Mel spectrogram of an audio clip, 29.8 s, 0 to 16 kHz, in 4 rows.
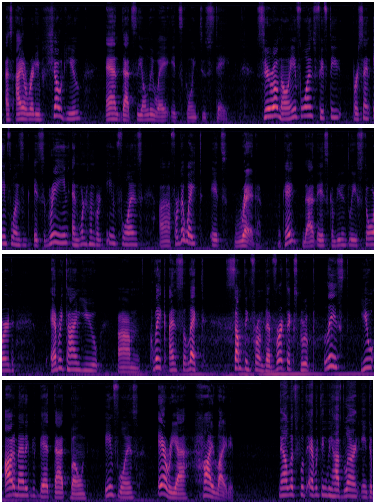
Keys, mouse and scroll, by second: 4.7-5.3 drag, 5.4-6.7 drag, 12.6-15.8 middle drag, 16.3 click, 17.4 KP_1, 19.6 click, 20.7 middle click, 21.3-22.6 drag, 23.3 middle click, 23.9 scroll down 1, 24.1-26.6 middle drag, 26.6 click, 27.2-29.2 middle drag.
